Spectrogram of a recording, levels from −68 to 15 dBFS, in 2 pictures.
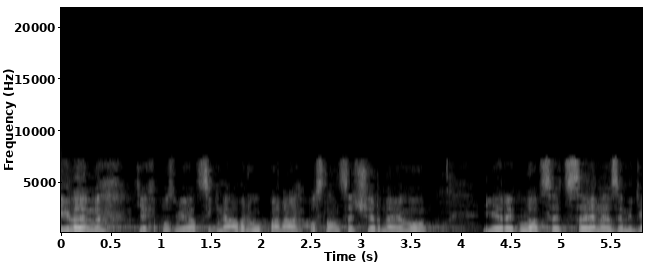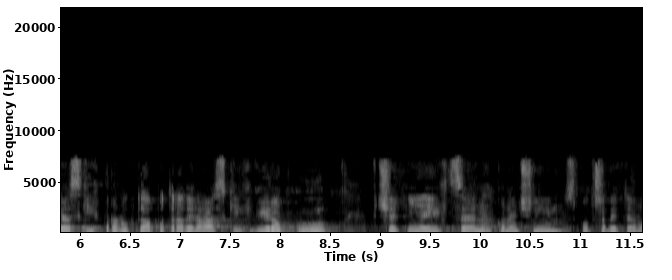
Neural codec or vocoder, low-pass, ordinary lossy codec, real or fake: codec, 16 kHz, 4 kbps, FreqCodec, smaller model; 7.2 kHz; MP3, 32 kbps; fake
